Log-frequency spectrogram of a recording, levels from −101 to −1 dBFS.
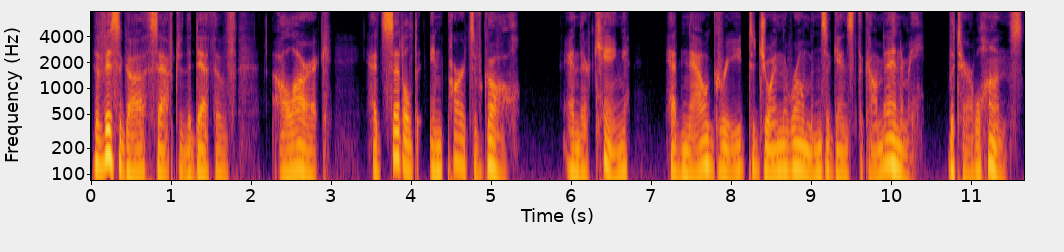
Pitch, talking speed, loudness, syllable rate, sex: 100 Hz, 150 wpm, -24 LUFS, 4.8 syllables/s, male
